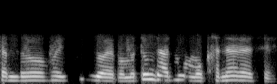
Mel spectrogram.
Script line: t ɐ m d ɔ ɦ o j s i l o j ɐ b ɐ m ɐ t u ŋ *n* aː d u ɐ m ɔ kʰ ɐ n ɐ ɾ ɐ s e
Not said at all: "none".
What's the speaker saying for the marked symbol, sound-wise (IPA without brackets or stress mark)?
d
